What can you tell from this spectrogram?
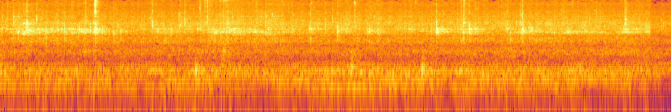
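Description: Chicken frying in ghee with browned onions, a steady sizzle with scattered pops and crackles as the chicken's released juices cook off, while it is stirred in the pan with a wooden spatula.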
